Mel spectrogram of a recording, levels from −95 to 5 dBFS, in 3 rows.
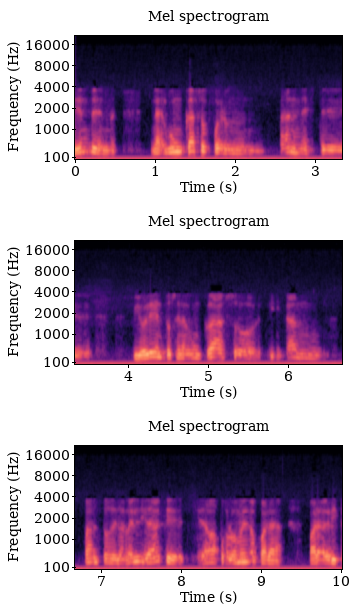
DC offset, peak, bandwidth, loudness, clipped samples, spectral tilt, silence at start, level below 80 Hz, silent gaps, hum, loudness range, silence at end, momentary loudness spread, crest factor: under 0.1%; -4 dBFS; 4.6 kHz; -22 LUFS; under 0.1%; -8.5 dB/octave; 0 s; -36 dBFS; none; none; 2 LU; 0 s; 16 LU; 16 dB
